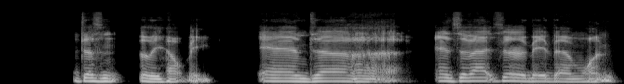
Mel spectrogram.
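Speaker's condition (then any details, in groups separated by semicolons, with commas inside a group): Congenital muscular dystrophy; on a ventilator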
